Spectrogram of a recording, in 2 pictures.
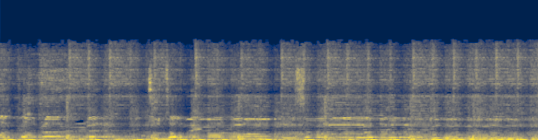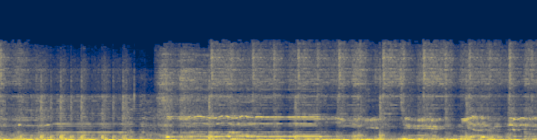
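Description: Live band playing a Turkish song with a steady beat: drum kit, electric guitar and a plucked lute, with a male singer's voice at times.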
